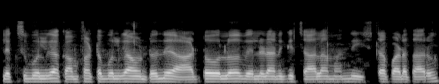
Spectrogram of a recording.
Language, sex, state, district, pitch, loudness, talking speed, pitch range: Telugu, male, Telangana, Karimnagar, 130 Hz, -18 LUFS, 150 wpm, 125-135 Hz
